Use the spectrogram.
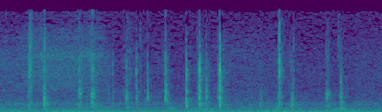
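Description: C++ code is typed on a computer keyboard as a steady run of close, crisp keystrokes with slightly uneven rhythm and a couple of sharper key hits.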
